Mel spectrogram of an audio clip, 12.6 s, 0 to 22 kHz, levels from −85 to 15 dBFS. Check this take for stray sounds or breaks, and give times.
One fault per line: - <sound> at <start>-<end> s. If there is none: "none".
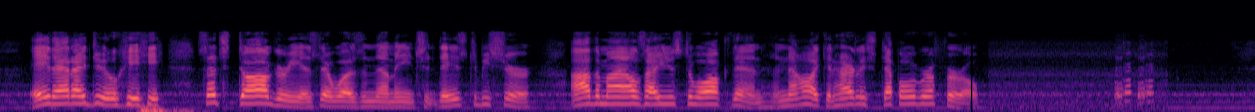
- dropout at 9.7-9.7 s
- laugh at 11.1-11.5 s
